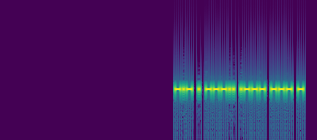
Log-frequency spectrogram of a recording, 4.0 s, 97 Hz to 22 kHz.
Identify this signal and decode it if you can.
Morse code, heard as a keyed tone, about 52 wpm, 700 Hz. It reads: KE8JOT
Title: USA Call Signs - 6 Characters - Repeated 3x - 50wpm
